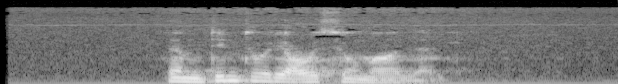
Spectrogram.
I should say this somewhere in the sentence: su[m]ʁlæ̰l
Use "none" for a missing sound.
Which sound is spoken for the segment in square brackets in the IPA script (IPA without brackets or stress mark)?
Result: m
